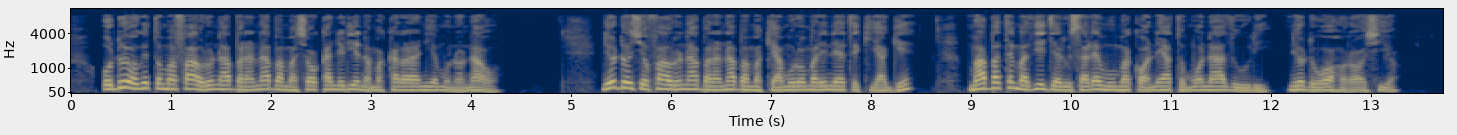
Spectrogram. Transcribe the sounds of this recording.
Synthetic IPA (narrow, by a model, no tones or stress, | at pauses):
ondojoɣetomafaoɾonabaɾanabamaɕɔːkaneɾiɛnamakaɾaɾaniɛmonɔnaɔ | neondoːɕiɔfaoɾonabaɾanabamakeamoɾɔmaɾenɛtekiaɡe | mabatɛmaðied͡ʒɛɾusalɛmumakɔnɛatomwɔnaðuɾineondowɔɦɔɾɔɕiɔ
